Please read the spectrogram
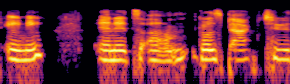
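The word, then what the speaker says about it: Amis: Even though it's A-M-I-S, it's a French name, and it's pronounced Amy.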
